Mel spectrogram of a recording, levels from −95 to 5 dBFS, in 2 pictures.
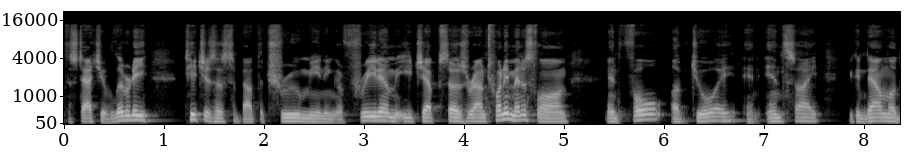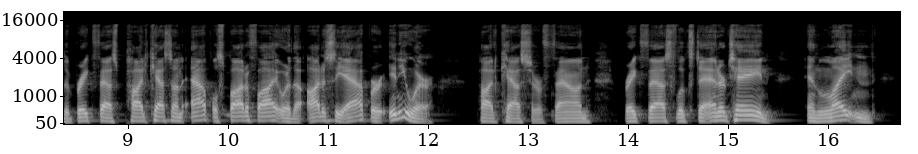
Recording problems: none

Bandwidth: 13.5 kHz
